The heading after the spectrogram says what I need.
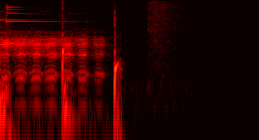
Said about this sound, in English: Well, at least I found another sheep over here.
